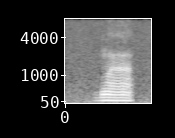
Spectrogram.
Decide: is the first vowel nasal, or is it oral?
nasal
